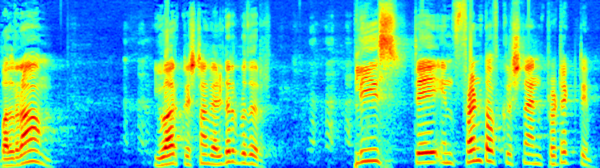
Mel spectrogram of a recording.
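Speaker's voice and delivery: acted-out projected plea; calling out instructions. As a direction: imitate an anxious mother instructing the older boy. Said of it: "Then she would call Balram".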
